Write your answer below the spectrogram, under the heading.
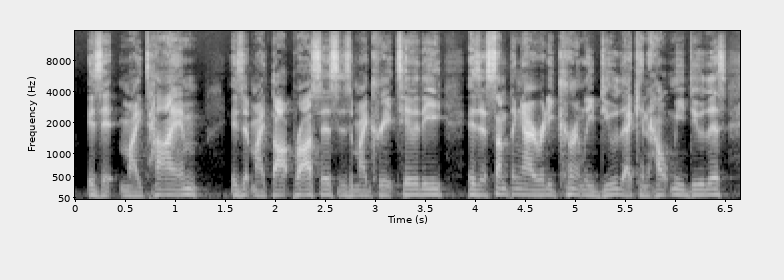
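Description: A man speaks at a very fast pace with a medium pitch and a bright, sharp tone. The recording is very clean, with a silent background. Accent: Californian. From Los Angeles, California. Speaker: pro paintballer and entrepreneur. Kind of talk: casual chat. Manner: animated.

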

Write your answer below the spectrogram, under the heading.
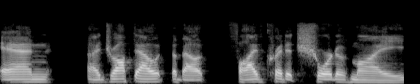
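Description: The speaker is a man of medium pitch with a normal speaking voice. His sound is dry and close with no echo, over a quiet background. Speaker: television writer. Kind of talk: casual interview chat.

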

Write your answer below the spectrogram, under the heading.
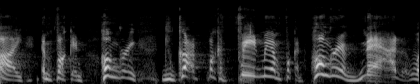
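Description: In a put-on character voice, the speaker goes at a fairly quick pace with a high pitch and very wide pitch swings. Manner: barking, angry and demanding.

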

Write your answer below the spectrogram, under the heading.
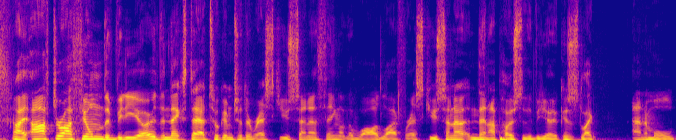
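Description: A man with an Australian accent talks at a very fast pace with hardly any pauses, his pitch medium and its variation ordinary. The recording is very clean, with a silent background. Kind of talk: casual chat.

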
